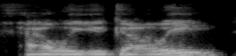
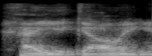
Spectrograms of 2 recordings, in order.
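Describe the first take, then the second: First: It sounds warm and genuinely interested. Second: It sounds casual and perfunctory.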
